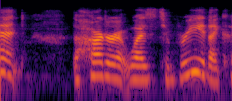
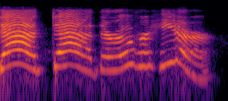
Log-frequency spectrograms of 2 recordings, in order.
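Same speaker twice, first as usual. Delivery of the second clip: very high, drawn-out crying scream; 11 semitones higher than usual. Retelling how a boy burst off the trail calling: imitating a boy screaming. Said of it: "and he screams".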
